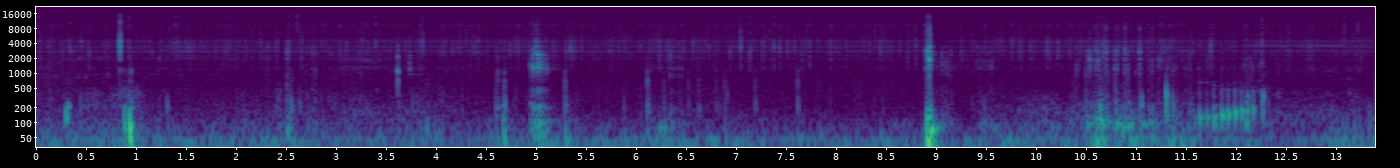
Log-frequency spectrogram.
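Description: Underwater sound picked up through a camera housing: a muffled water hiss with scattered sharp clicks and knocks. A loud sharp crack comes about nine seconds in, and a stretch of gurgling near the end.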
